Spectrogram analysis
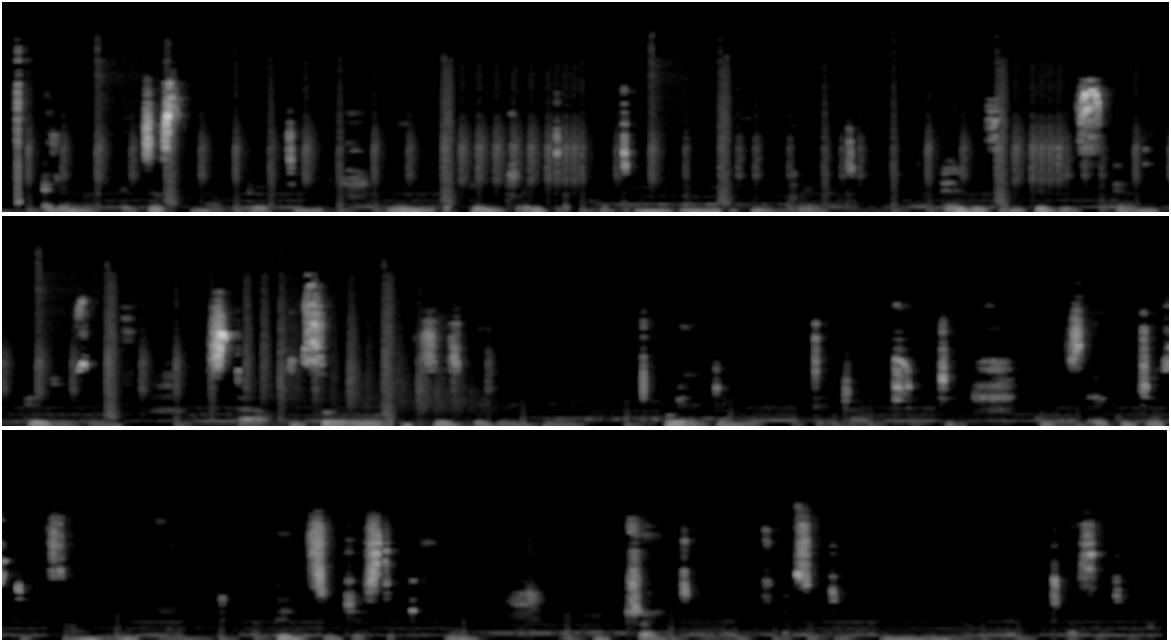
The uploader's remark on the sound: Sorry for the sound quality.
